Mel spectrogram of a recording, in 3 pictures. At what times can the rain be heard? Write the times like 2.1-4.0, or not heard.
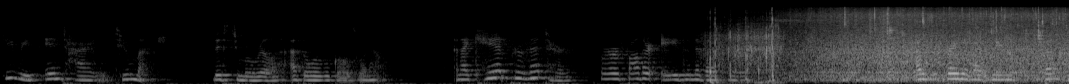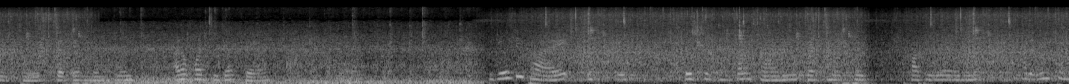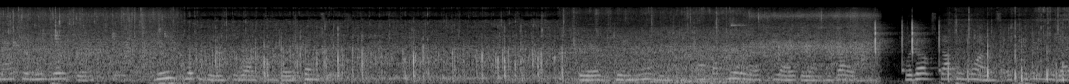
7.0-32.0.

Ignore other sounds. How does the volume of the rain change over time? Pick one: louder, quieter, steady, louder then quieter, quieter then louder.
steady.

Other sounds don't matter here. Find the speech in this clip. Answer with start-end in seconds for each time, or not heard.
0.1-7.7, 9.1-13.4, 15.6-24.9, 27.1-32.0.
